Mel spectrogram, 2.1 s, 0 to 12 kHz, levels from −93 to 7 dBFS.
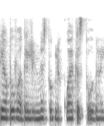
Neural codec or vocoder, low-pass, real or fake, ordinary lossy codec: codec, 16 kHz, 2 kbps, FreqCodec, larger model; 7.2 kHz; fake; AAC, 48 kbps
